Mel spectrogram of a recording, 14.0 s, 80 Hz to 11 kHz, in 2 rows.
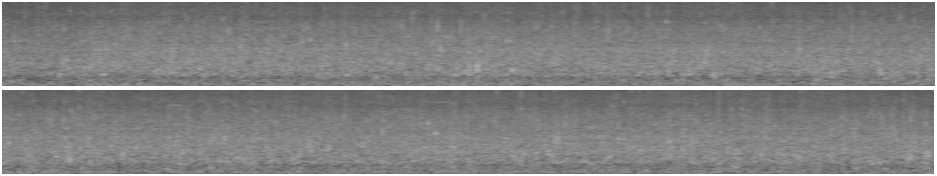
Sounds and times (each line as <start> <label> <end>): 0.0 rippling brook 13.9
